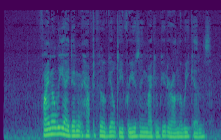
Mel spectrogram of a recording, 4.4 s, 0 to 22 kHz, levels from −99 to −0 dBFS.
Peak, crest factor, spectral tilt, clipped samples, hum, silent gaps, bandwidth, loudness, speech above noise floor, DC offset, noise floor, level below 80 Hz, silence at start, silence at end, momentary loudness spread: -14 dBFS; 18 dB; -8 dB/octave; under 0.1%; none; none; 16 kHz; -31 LUFS; 24 dB; under 0.1%; -55 dBFS; -58 dBFS; 0.45 s; 0.1 s; 8 LU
